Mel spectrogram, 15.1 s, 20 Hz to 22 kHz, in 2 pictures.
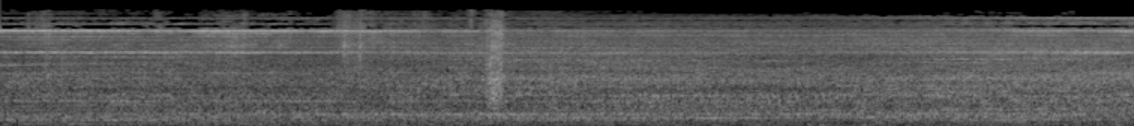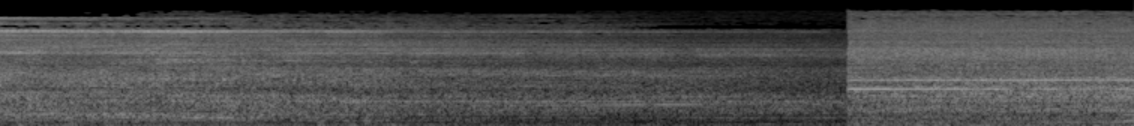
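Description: ODEG double-deck electric multiple unit passing at speed: steady rail rumble and wheel noise with a high ringing tone, one sharp click about three seconds in, then fading away. Near the end it cuts abruptly to a DB class 182 electric locomotive hauling double-deck coaches, its electric drive whining with steady tones.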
